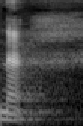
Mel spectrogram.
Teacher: இன்ன ஹம்சா அப்படிங்கிறது அகசல் ஹல்க்கு, இதுவும் கீழ் தொண்டை எழுத்து. நூனில் ஷத்தா இருக்கிறதுனால நம்ம அக்கமல் குன்னா கொடுக்குறோம்.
